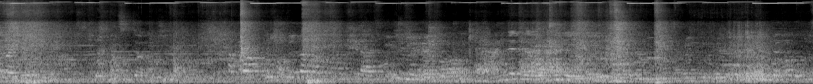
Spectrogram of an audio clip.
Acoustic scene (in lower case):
cafe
